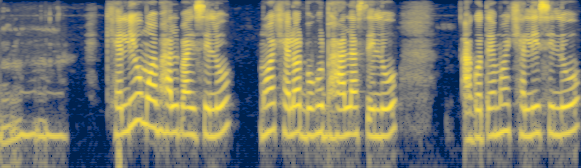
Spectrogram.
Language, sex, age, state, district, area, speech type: Assamese, female, 30-45, Assam, Dibrugarh, rural, spontaneous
